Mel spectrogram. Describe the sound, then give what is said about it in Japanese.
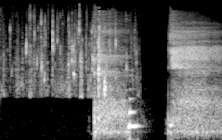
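Water is scooped and poured for rinsing, with soft splashes and drips, a brief silence, then a steadier hissing pour, all quite faint. “じゃあ、流すね。水をすくって流しながら”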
